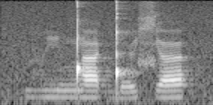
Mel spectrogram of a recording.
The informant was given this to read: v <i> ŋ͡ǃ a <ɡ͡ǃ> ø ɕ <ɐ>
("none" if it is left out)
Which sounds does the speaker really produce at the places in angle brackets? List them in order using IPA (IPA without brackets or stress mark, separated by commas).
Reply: i, ɡ͡ǃ, ɐ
